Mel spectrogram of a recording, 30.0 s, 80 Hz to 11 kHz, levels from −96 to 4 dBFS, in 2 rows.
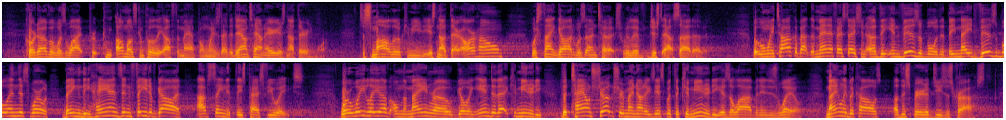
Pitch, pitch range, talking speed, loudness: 165 Hz, 140-195 Hz, 205 wpm, -21 LUFS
